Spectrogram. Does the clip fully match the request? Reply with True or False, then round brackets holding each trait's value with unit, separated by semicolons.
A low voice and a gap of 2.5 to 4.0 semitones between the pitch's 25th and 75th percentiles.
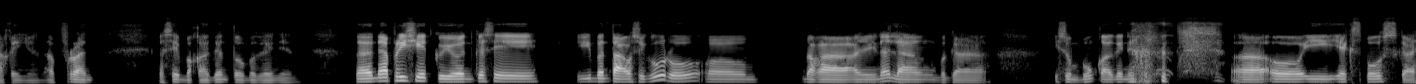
True (120 Hz; 3.5 semitones)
